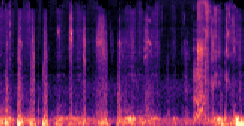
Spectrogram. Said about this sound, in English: Ooh. Some ASMR from the mouth of a dog. That's what our audience is looking for. Oh my God, that was the cutest sound. Yeah, yes, I love the little sniffs. That's what I live for, little puppy sniffs.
